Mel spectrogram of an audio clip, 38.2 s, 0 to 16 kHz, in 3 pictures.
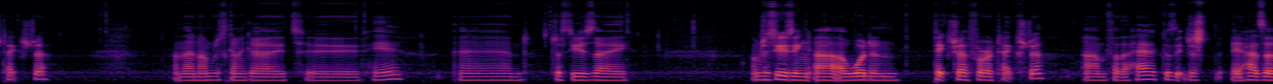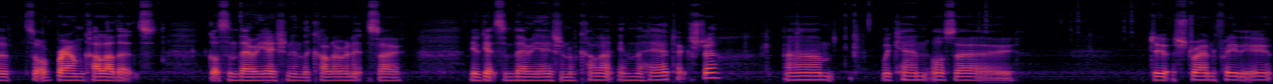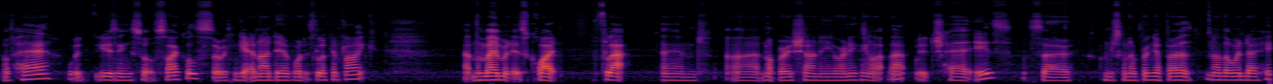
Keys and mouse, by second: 2.6-5.9 middle drag, 16.7-22.9 middle drag, 34.9 middle click, 35.0-37.2 drag, 37.2 middle click, 37.5 click.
